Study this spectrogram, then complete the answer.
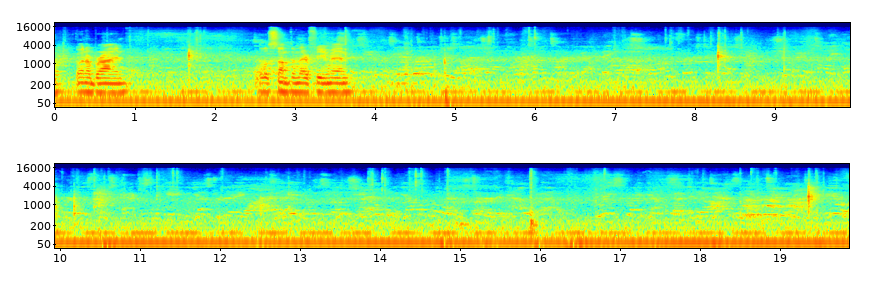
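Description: Trading cards in plastic sleeves rustle and click as hands handle them.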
